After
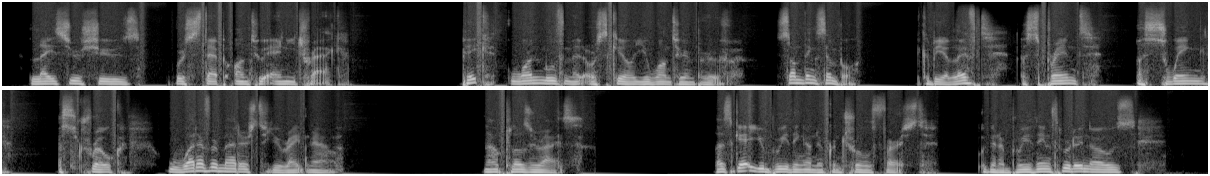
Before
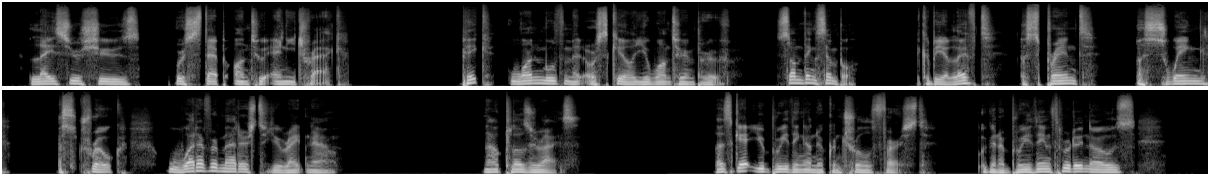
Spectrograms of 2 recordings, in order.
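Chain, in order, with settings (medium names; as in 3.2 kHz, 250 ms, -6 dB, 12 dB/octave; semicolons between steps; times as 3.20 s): modulation noise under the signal 19 dB; 9.52–10.40 s: level-controlled noise filter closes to 3 kHz, open at -13.5 dBFS; decay stretcher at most 55 dB/s; trim -2 dB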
